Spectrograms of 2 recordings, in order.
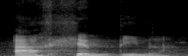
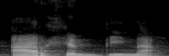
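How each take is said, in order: First: "Argentina" slowed with a throaty r from the back of the throat, marked wrong; "Argentina" with a guttural Brazilian r. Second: "Argentina" slowed, r tapped with the tongue. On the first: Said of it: "Tá errado". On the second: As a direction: correct Spanish "Argentina" with a tapped r. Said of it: "ele é feito com a língua". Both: Shown as a demonstration.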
